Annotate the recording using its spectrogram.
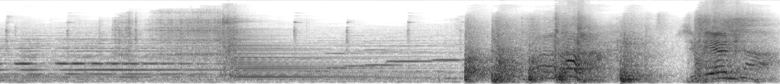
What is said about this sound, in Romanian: Cine sunteți? Cum îndrăzniți să-mi spargeți ușa?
